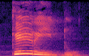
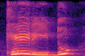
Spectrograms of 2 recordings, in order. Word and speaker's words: querido: Exemplo, querido. Quando eu pronuncio a palavra querido, observe que eu não consigo identificar o U que está ali presente. A mesma coisa acontece quando eu pronuncio quieto.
